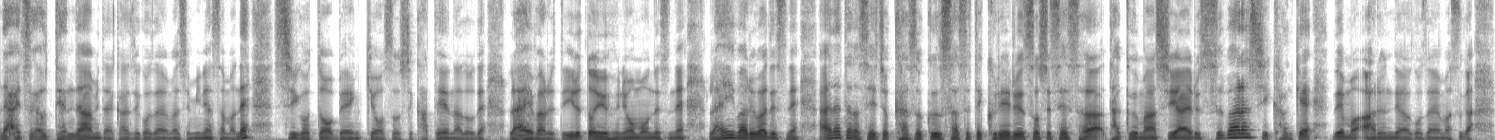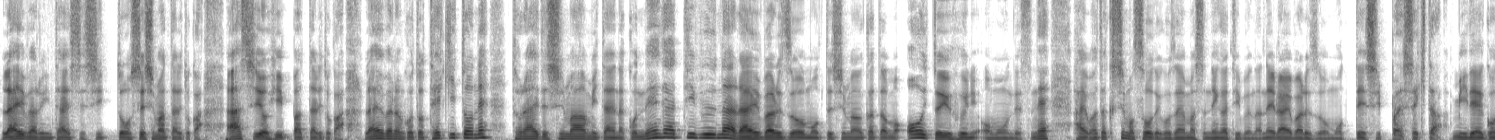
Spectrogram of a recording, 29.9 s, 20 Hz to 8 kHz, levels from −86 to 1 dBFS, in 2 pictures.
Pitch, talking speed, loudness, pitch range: 105 Hz, 470 characters per minute, -21 LUFS, 90-125 Hz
